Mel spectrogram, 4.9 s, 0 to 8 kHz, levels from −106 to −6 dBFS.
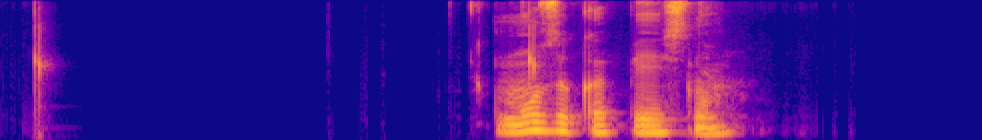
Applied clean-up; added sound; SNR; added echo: neural mask model RNNoise.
